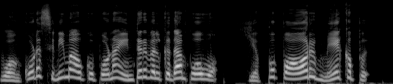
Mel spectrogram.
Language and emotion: Tamil, angry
